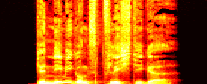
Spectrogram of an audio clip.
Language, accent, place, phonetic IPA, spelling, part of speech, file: German, Germany, Berlin, [ɡəˈneːmɪɡʊŋsˌp͡flɪçtɪɡə], genehmigungspflichtige, adjective, De-genehmigungspflichtige.ogg
- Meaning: inflection of genehmigungspflichtig: 1. strong/mixed nominative/accusative feminine singular 2. strong nominative/accusative plural 3. weak nominative all-gender singular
